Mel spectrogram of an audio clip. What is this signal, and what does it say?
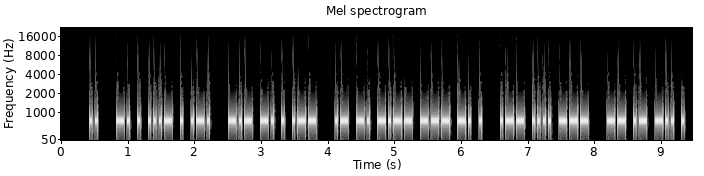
Morse code, heard as a keyed tone, about 30 wpm, 700 Hz. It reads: I NEVER KNEW ANYONE WHO MADE
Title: Sentences from Top 1000 Words - Review Part 6 - 30wpm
